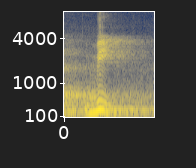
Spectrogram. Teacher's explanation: Kemudian ba huruf syiddah dan jahar, bi, bibirnya dirapatkan, bagian luar, bi.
